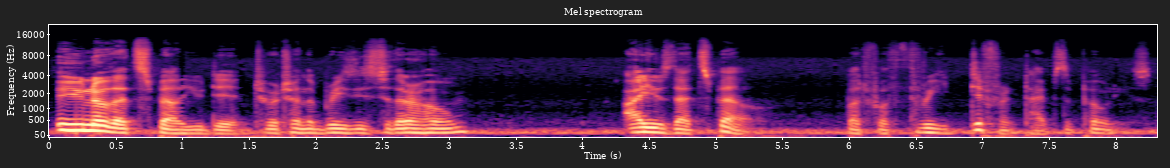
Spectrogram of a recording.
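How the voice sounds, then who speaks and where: Ancient female pony ruler male reader, low-pitched, grave, measured, confessional storybook delivery. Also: expressive, a little mellow, slight background noise. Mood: grave, secretive. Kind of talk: amateur fan-fiction character reading.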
